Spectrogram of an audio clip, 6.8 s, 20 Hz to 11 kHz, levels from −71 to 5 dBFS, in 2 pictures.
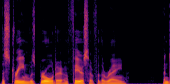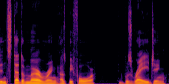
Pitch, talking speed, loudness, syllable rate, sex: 120 Hz, 160 wpm, -17 LUFS, 4.7 syllables/s, male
